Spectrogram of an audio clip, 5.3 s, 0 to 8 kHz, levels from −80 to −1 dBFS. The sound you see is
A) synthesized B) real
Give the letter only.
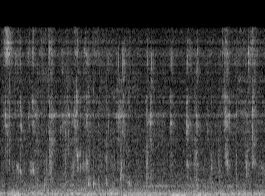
A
